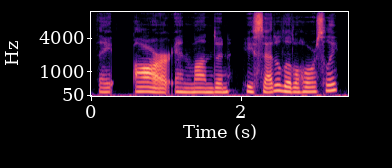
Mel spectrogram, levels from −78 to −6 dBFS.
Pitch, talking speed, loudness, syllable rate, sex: 185 Hz, 155 wpm, -20 LUFS, 5.2 syllables/s, female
